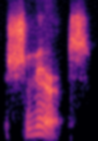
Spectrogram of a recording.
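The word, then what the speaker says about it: snRNPs: my favorite uh acronyms which is schnurps kind of pronounced the same way as schnapps if you've ever had that it's like a really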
